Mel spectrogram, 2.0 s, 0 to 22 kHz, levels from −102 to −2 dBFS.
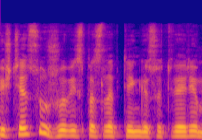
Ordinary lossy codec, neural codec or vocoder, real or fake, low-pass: AAC, 64 kbps; vocoder, 44.1 kHz, 128 mel bands every 512 samples, BigVGAN v2; fake; 10.8 kHz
